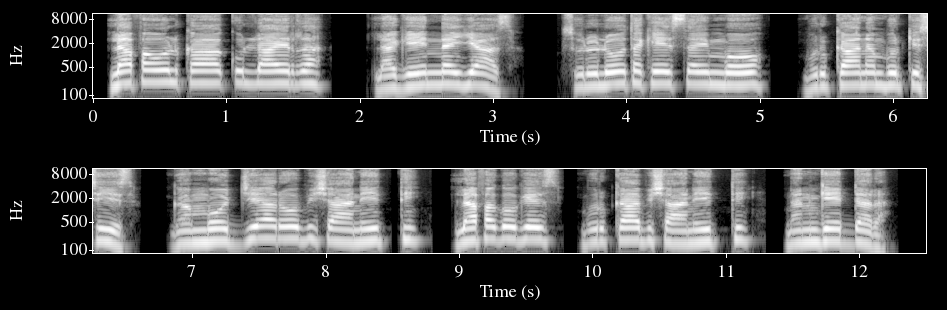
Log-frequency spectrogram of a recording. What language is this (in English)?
Oromo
